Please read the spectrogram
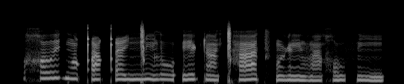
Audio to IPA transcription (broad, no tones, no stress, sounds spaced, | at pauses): χ ɤ e̯ ɡ õ qʼ ɛ qʼ i ŋ͡ǀ ĩ l o ʔ e ʈ ã ǀʰ a t͡sʼ õ ɳ ẽ β ã χ u θ ĩ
